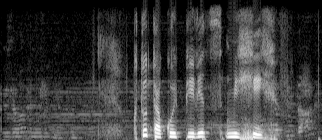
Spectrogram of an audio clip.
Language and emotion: Russian, neutral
